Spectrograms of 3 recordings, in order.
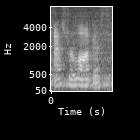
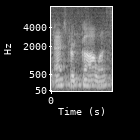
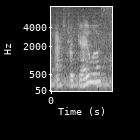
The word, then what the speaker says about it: astragalus: been saying it wrong I think I've been saying astrologous it's astragalus astragalus I don't know do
